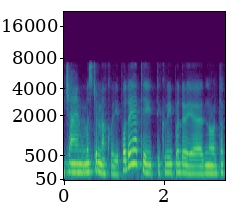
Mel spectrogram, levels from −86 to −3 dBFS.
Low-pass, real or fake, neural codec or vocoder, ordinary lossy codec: 7.2 kHz; fake; codec, 16 kHz, 0.9 kbps, LongCat-Audio-Codec; MP3, 64 kbps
